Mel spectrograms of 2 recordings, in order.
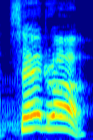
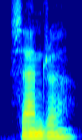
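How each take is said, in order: First: Very high, loud shriek of her name. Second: Said in the usual way. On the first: Acted. Johnny shrieking for his lost sister, very high and loud. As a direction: scream her name into the fog. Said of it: "he shrieked".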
